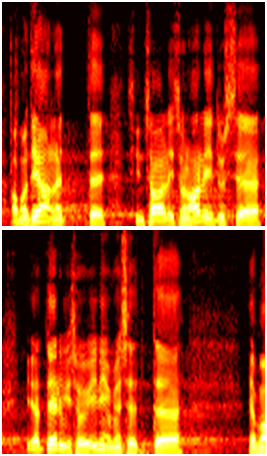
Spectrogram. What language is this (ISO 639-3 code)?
est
